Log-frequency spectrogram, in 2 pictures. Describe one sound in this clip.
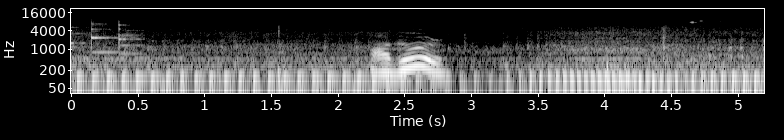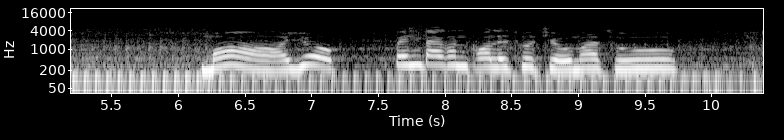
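A motorcycle engine runs with a steady low putter.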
